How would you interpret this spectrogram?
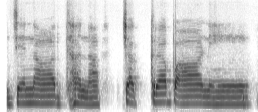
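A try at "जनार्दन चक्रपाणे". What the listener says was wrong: Da is only Alpa Prana, not Mahaprana. Janardana Chakrapane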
